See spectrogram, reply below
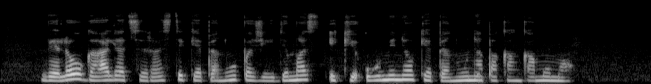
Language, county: Lithuanian, Telšiai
